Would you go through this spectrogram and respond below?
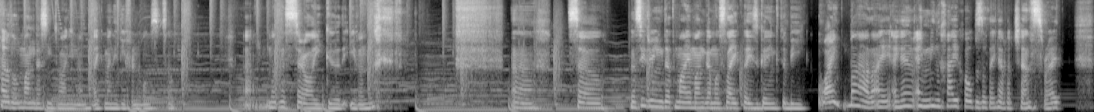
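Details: Male streamer with stuttering he believes was most likely caused by stress from social interactions, also diagnosed with a form of autism; mostly outgrown without a specialist but still occurs at times; word repetitions heard; stuttering.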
